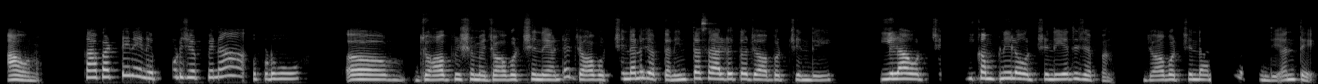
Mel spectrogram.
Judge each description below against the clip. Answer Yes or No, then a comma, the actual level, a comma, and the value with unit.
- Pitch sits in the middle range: No, high, 230 Hz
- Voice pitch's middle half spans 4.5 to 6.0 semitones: No, average, 3.1 semitones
